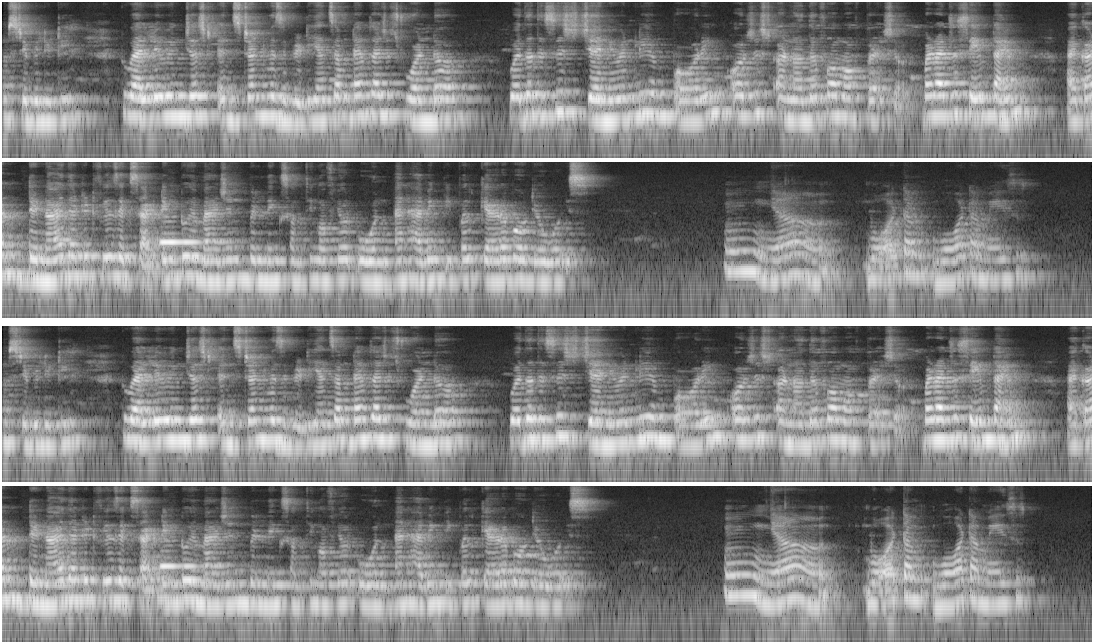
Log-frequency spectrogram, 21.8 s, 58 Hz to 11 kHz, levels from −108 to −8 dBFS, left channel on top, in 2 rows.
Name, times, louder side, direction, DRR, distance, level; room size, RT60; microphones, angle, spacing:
voice 1, 0.0-4.6 5.1-10.2 10.6-16.8, left 1 dB, 75° left, 1 dB, 1.5 m, -23 dB
voice 2, 18.1-19.2 19.5-21.1, right 2 dB, 45° right, 5 dB, 0.8 m, -26 dB
11.0 x 6.4 x 3.0 m, 0.71 s
head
